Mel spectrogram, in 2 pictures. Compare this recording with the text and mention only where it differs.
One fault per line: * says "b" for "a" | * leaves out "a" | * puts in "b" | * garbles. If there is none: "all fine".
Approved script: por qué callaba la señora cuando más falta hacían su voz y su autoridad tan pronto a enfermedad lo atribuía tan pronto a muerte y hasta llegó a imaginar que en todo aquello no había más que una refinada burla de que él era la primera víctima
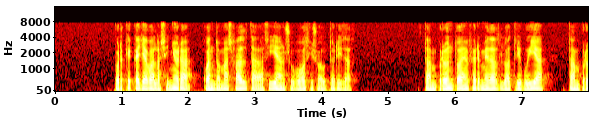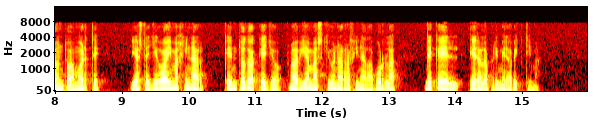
all fine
